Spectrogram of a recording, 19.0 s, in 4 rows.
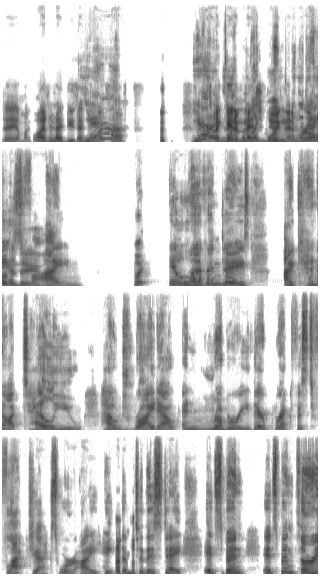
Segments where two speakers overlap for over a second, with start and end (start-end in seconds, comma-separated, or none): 3.1-5.6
